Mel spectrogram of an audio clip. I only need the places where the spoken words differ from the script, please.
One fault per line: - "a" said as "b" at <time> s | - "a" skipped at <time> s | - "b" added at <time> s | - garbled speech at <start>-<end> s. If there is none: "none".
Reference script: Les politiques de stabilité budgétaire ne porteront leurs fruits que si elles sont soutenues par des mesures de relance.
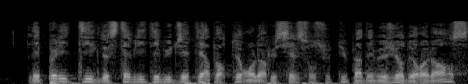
- "ne" skipped at 2.1 s
- "fruits" skipped at 2.7 s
